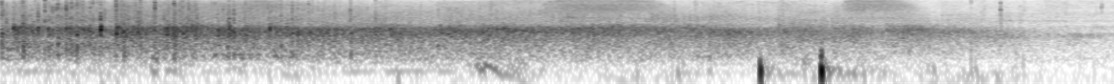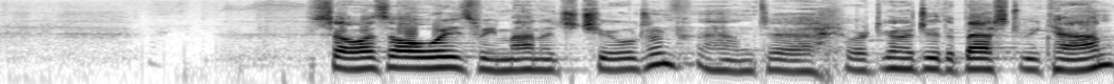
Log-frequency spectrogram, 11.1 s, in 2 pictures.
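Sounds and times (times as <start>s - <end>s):
audience applause: 0.0s - 5.7s
speech: 7.2s - 11.1s.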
